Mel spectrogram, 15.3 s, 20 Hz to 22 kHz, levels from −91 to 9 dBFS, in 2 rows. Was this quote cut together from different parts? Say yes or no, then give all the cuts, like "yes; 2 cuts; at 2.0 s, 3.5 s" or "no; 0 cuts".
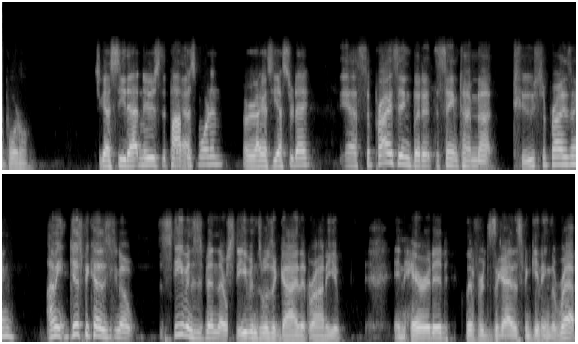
yes; 3 cuts; at 8.1 s, 10.6 s, 13.7 s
